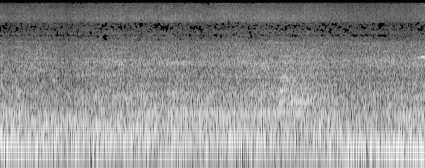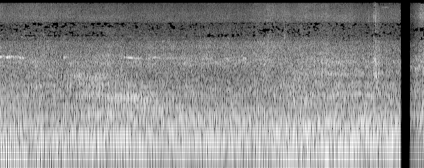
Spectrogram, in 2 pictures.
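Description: Steady road-traffic noise with vehicle engines running. It cuts out briefly near the end.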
